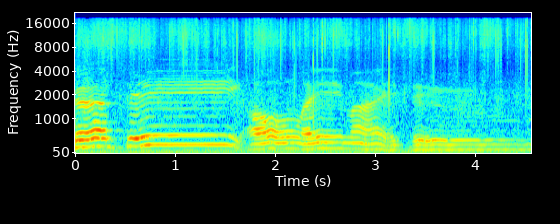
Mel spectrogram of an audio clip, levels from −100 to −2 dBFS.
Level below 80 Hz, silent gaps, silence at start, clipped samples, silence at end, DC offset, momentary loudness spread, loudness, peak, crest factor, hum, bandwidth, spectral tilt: -52 dBFS; none; 0 s; under 0.1%; 0 s; under 0.1%; 9 LU; -31 LUFS; -8 dBFS; 22 dB; none; 19 kHz; -4.5 dB/octave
